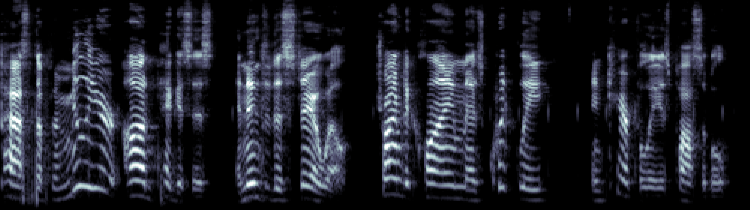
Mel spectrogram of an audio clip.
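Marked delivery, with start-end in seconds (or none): none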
